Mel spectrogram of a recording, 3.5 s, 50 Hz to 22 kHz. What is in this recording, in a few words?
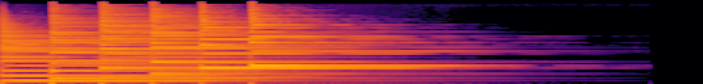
Bb Minor 7th, Guitar, Drop D; 20,20,18,18,21,18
